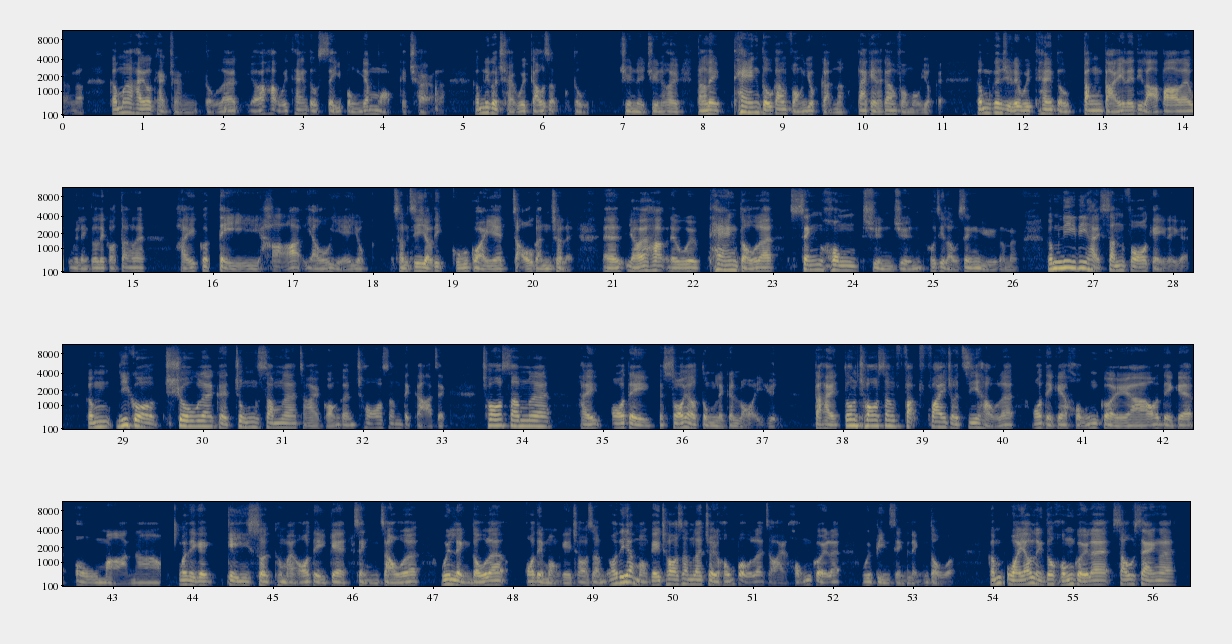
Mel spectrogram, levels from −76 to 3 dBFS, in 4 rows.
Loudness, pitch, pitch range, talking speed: -27 LUFS, 115 Hz, 100-145 Hz, 250 characters per minute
